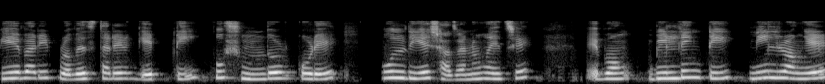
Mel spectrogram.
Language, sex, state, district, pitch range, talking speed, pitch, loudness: Bengali, female, West Bengal, Kolkata, 260-300 Hz, 130 wpm, 275 Hz, -15 LUFS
